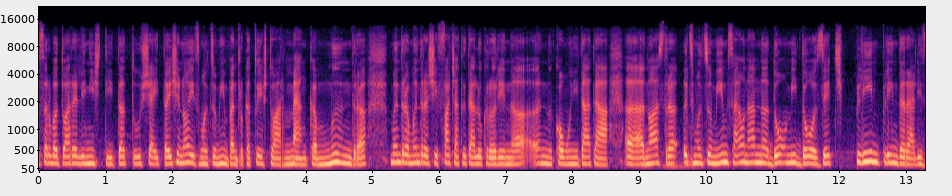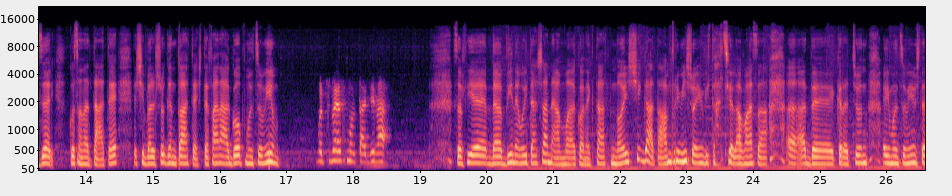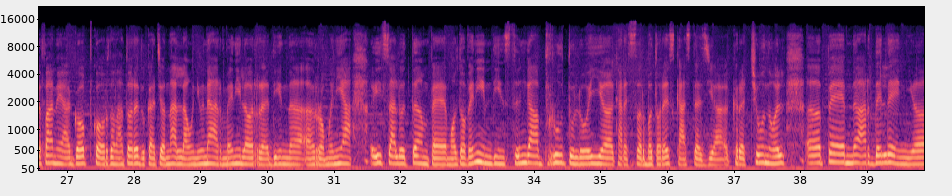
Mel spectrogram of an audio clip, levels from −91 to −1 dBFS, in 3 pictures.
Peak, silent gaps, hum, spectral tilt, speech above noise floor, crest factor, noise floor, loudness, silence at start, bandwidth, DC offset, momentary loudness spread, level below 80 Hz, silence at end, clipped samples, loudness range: -2 dBFS; none; none; -6 dB/octave; 30 dB; 16 dB; -47 dBFS; -18 LUFS; 0 s; 14 kHz; under 0.1%; 6 LU; -42 dBFS; 0 s; under 0.1%; 2 LU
